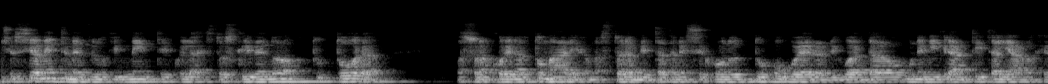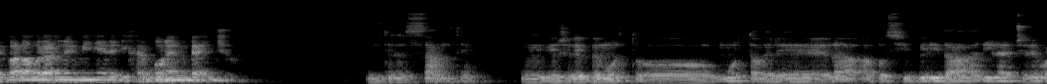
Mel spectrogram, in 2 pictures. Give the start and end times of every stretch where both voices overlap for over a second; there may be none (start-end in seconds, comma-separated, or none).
none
